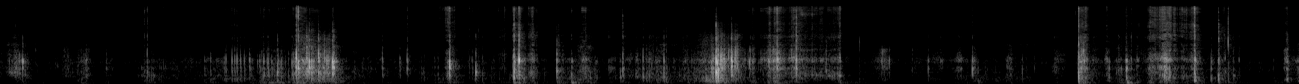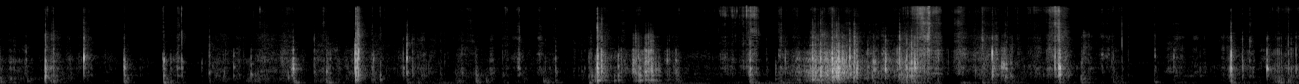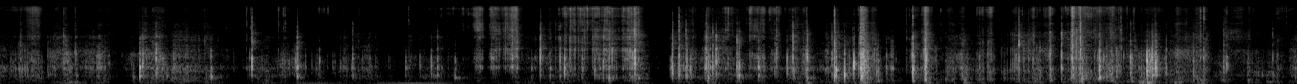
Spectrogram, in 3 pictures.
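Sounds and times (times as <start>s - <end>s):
cardboard and foil tearing: 26.0s - 38.9s.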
